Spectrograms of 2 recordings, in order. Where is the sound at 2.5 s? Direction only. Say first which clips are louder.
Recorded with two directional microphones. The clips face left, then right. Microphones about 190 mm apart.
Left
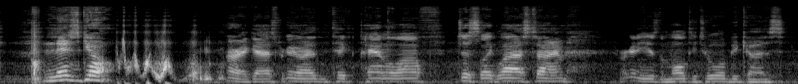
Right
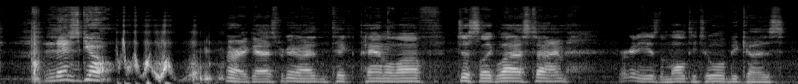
Right 5 dB; 50° right (ahead or behind).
